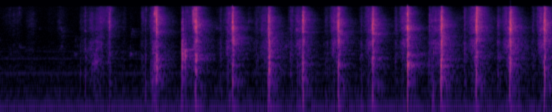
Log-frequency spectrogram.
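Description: A deck of tarot cards, the Tarot Teacher deck, being shuffled by hand. Starting about a second in, the cards slap together in a steady run of about four a second.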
